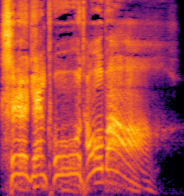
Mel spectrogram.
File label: Attack, zh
